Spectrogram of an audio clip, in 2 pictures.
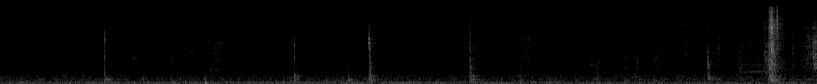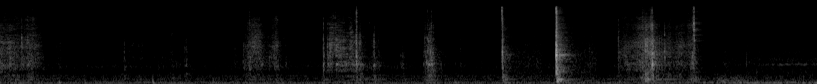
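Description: Handling noises from loading a CD into a laptop's disc-drive tray: several sharp plastic clicks and short scraping rustles, the loudest clicks about a third of the way in and again a little past three quarters.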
